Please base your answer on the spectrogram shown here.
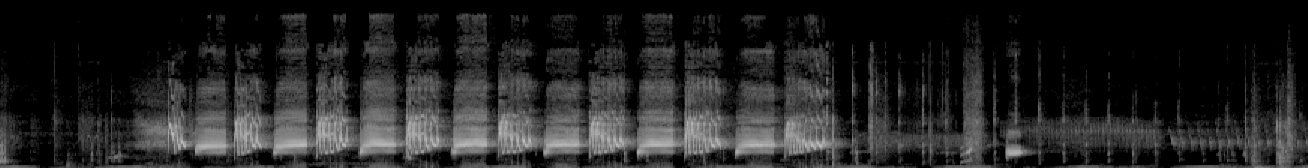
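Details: Asian pied starling pouring out a long, evenly pulsed harsh chatter of about fifteen rapid bursts, then softer clicks and a short whistle, as part of mimicry-rich song; a low cooing repeats steadily in the background.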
